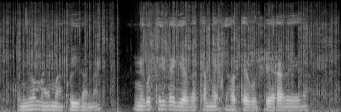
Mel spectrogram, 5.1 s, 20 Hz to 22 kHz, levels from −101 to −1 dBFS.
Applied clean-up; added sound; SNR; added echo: none; Tearing; 12 dB; none.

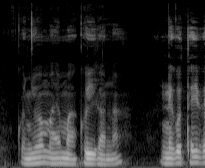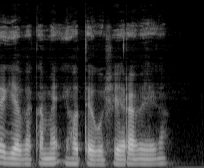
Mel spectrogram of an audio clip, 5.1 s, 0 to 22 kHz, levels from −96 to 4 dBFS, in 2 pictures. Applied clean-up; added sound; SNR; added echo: none; none; none; none.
